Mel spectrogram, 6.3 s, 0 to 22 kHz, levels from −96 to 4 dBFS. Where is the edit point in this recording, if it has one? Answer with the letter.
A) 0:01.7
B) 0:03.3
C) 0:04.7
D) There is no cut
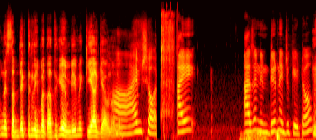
B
